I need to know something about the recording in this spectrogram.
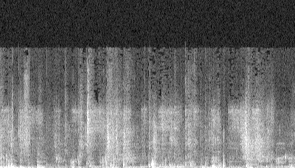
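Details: Toy Poodle puppies at play indoors in a small room: soft whimpers and panting mixed with scuffling, thumping and clattering play noises, no barking.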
